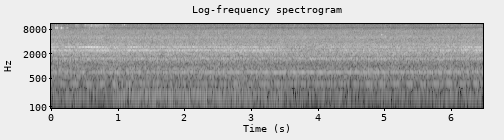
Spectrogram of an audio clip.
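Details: Creworks 8x16 lathe after a carriage play adjustment, test cutting. Steady motor whine with an even gear hum and no knocks or chatter; normal running, and the carriage is more rigid than before.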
